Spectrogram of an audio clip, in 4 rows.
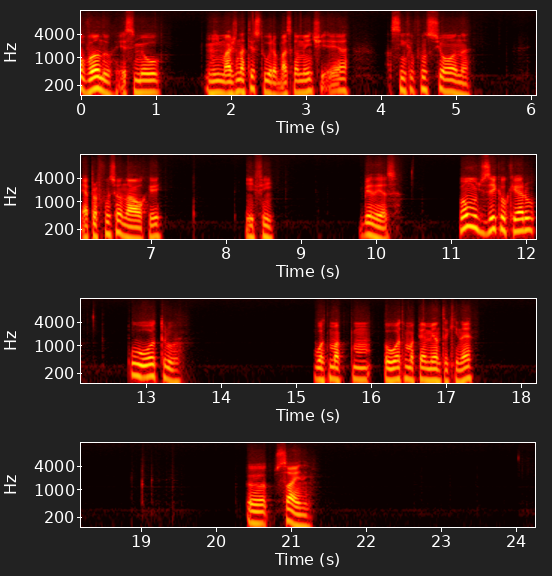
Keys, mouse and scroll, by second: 4.8 ctrl+s, 9.2 Tab, 10.6 Tab, 14.5 click, 21.2 click.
